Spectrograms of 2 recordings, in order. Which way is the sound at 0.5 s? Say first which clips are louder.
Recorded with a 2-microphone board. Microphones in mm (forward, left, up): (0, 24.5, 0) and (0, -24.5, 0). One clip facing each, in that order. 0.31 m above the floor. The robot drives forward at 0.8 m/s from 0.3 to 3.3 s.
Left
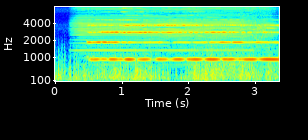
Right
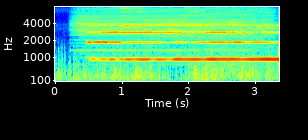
Right 3 dB; 20° right (ahead or behind).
